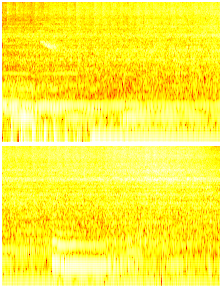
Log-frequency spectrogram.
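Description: Live band music: a slow passage of long held low notes that change pitch a few times, with no drums.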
